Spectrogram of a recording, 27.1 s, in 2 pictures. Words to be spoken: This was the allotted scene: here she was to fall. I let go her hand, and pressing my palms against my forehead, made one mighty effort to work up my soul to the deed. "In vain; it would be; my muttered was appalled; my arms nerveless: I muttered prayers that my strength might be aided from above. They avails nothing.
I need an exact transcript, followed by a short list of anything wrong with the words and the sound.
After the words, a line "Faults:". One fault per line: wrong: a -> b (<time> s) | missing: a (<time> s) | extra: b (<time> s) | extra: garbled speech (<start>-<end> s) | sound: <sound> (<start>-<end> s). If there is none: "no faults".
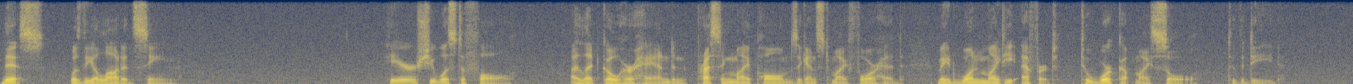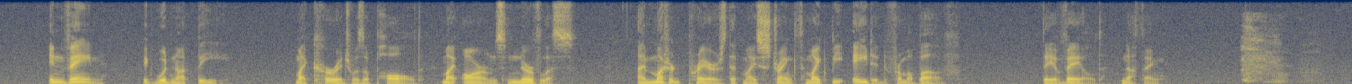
This was the allotted scene: here she was to fall. I let go her hand, and pressing my palms against my forehead, made one mighty effort to work up my soul to the deed. "In vain; it would not be; my courage was appalled; my arms nerveless: I muttered prayers that my strength might be aided from above. They availed nothing.
Faults:
extra: not (15.3 s)
wrong: muttered -> courage (16.6 s)
wrong: avails -> availed (24.1 s)
sound: cough (25.9-26.8 s)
